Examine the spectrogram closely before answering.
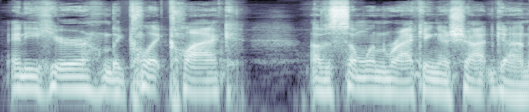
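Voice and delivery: ordinary talk, nothing marked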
